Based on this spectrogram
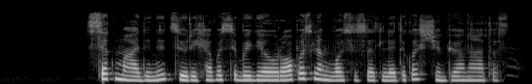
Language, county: Lithuanian, Telšiai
